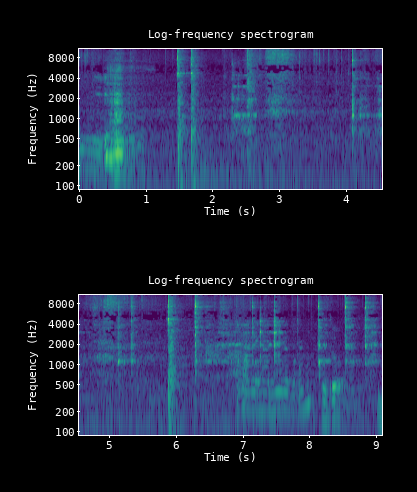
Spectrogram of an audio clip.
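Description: Someone stirs vermicelli payesh in milk with cardamom and ghee, producing intermittent scraping clinks of a spoon against the pot over a soft simmering hiss, with a few brief voices.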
